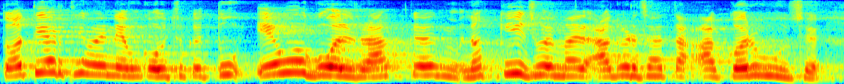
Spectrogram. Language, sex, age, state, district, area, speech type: Gujarati, female, 18-30, Gujarat, Rajkot, urban, spontaneous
